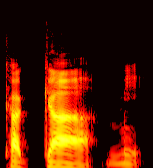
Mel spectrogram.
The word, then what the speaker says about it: Kagami: Every time I'm gonna say Kagami is gonna be pronounced Kagami, because it's the right word. It's the right pronunciation. The only pronunciation for Kagami.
